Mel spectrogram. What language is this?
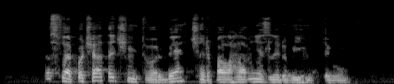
Czech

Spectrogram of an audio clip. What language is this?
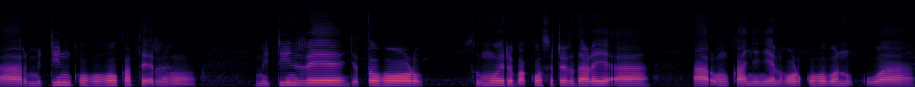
Santali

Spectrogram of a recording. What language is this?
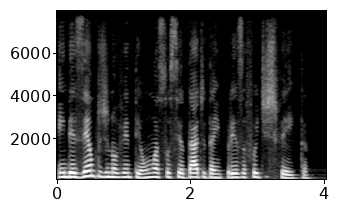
Portuguese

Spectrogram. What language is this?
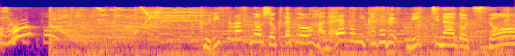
Japanese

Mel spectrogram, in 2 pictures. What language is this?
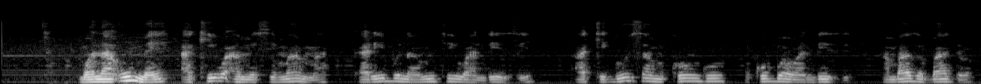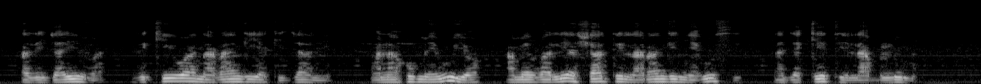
Swahili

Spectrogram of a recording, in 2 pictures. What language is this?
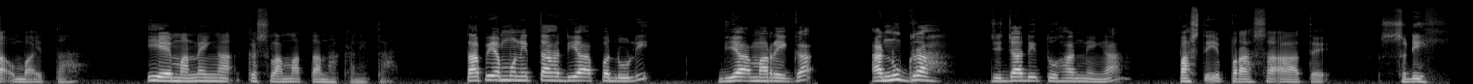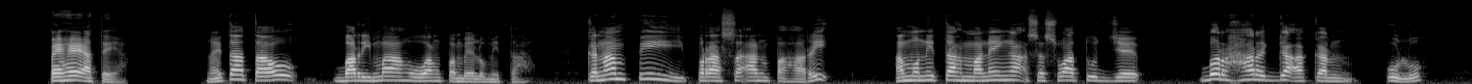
Indonesian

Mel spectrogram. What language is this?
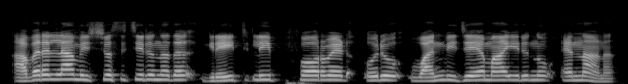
Malayalam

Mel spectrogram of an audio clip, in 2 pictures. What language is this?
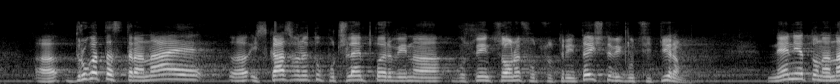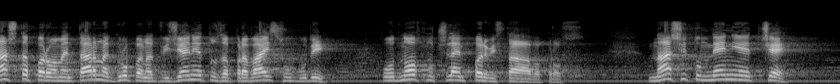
Bulgarian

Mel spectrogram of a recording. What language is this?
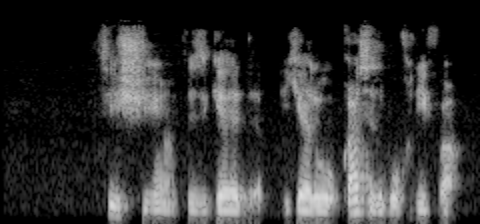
Kabyle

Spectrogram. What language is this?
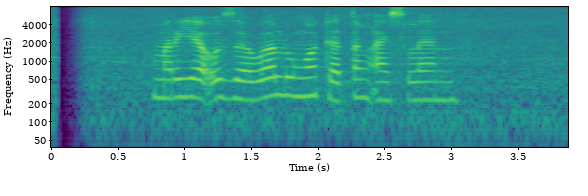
Javanese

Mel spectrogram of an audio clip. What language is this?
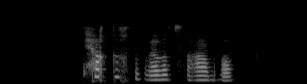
Kabyle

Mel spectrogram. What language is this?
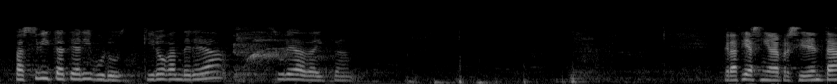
Basque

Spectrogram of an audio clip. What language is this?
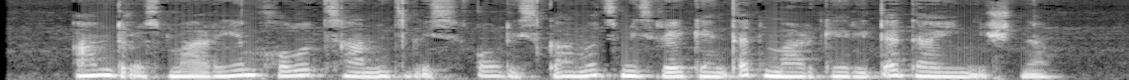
Georgian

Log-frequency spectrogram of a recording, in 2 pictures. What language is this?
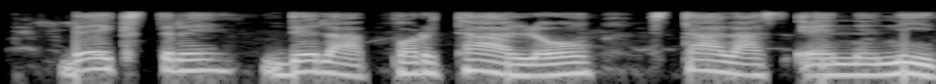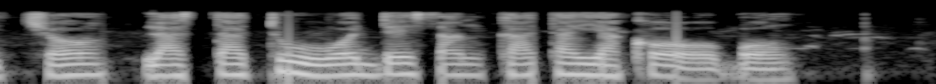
Esperanto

